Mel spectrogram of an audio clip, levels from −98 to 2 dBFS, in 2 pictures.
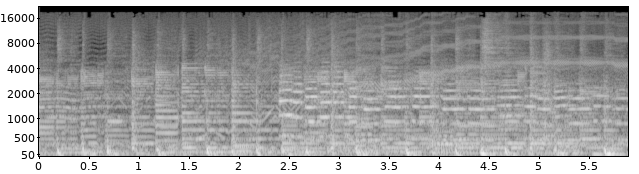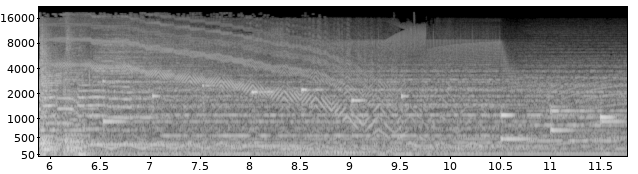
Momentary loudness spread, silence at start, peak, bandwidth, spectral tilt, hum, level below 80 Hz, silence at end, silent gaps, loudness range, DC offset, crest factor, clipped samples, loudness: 10 LU; 0 s; 0 dBFS; 19 kHz; -4 dB/octave; none; -26 dBFS; 0 s; none; 8 LU; under 0.1%; 16 dB; under 0.1%; -16 LUFS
